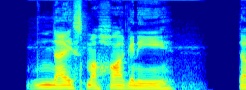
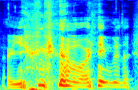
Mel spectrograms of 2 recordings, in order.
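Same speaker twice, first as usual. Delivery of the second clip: laughing repeat; 7 semitones higher, 10 dB louder, faster than usual. Real, not acted. The game master, at the table, repeats the line loudly while laughing. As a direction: repeat it loud and fast through laughter.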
